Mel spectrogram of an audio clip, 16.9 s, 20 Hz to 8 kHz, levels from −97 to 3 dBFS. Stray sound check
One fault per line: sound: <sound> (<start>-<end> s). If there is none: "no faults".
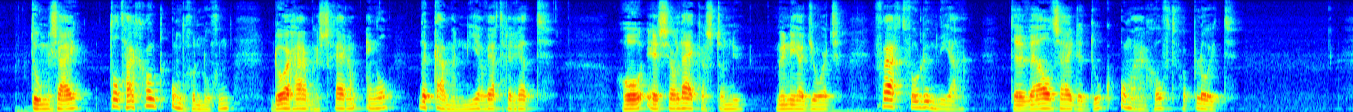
no faults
